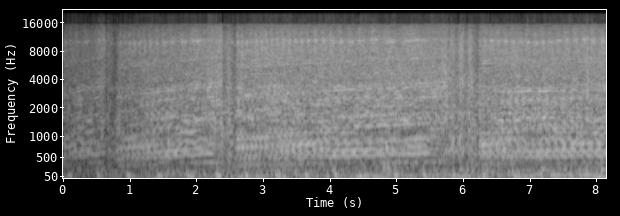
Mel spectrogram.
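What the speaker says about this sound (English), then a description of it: "This is a weird engine tone though." Engine of a tuned car in the Racing Master racing game revs high and steady, a loud continuous drone with slowly climbing pitch and brief dips at gear shifts, with no talk over it.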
